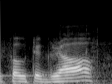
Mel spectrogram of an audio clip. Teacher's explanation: If we say photograph, the graph is stressed, we hear a full vowel ah.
